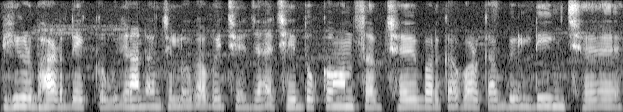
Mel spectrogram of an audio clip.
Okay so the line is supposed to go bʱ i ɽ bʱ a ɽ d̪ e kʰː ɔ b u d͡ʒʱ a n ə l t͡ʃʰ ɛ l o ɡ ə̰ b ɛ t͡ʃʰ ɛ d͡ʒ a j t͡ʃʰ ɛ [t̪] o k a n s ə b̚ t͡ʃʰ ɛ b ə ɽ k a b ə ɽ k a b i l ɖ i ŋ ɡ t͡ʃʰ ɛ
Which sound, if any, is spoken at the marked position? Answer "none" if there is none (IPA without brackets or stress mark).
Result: d̪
